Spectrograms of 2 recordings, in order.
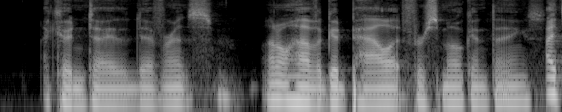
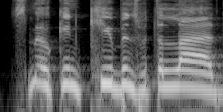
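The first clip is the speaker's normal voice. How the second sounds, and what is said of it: Poor put-on British accent. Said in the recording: “That's not even a good British accent. ... That's my street soccer British accent. ... That's not even good.”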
